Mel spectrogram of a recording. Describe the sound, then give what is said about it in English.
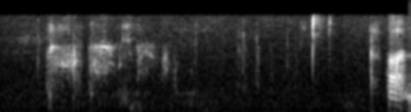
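Several short, rough bursts of throat clearing, spaced unevenly over a few seconds and ending with a louder, harsher burst. “Excuse me a second, clear my throat.”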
